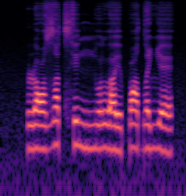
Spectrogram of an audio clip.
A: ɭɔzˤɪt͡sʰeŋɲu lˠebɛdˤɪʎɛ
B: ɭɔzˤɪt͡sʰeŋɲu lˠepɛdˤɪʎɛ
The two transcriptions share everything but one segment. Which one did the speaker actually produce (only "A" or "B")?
B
